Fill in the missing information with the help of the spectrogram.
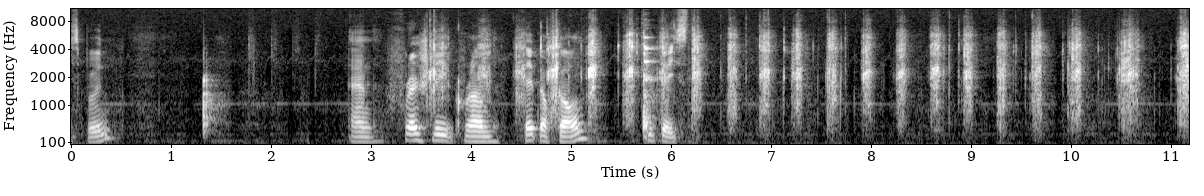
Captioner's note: grinding sounds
